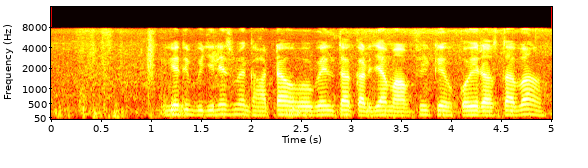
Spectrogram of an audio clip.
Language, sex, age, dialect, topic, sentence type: Bhojpuri, male, 18-24, Southern / Standard, banking, question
